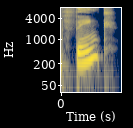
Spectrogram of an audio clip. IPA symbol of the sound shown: θ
